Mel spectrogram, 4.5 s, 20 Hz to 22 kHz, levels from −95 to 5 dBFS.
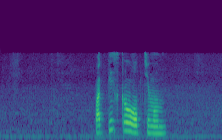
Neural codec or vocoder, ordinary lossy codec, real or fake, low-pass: codec, 16 kHz in and 24 kHz out, 1.1 kbps, FireRedTTS-2 codec; none; fake; 5.4 kHz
